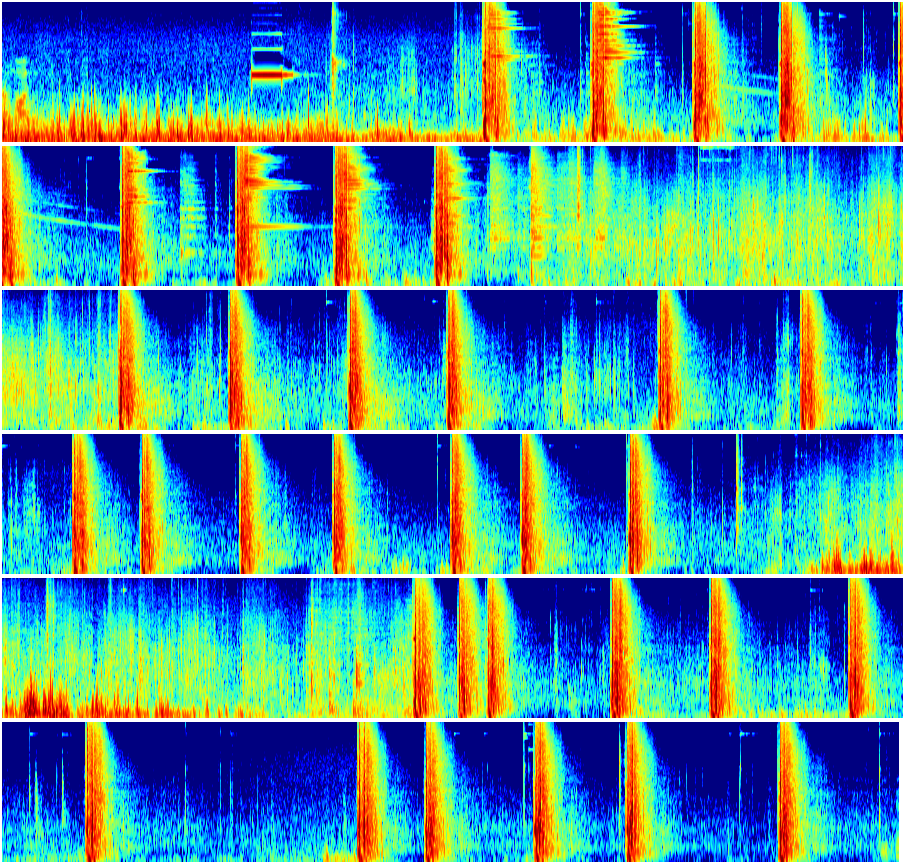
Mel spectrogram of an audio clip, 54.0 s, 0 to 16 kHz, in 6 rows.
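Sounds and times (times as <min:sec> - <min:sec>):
pistol shots: 0:04.8 - 0:05.2, 0:05.9 - 0:08.2, 0:09.0 - 0:09.4, 0:10.2 - 0:10.6, 0:11.4 - 0:13.7, 0:20.3 - 0:20.6, 0:21.5 - 0:21.8, 0:22.4 - 0:22.8, 0:24.6 - 0:24.9, 0:26.0 - 0:26.3, 0:27.7 - 0:28.8, 0:29.4 - 0:29.7, 0:30.3 - 0:30.6, 0:31.5 - 0:32.6, 0:33.3 - 0:33.6, 0:40.2 - 0:41.2, 0:42.1 - 0:42.4, 0:43.1 - 0:43.4, 0:44.5 - 0:44.8, 0:45.9 - 0:46.2, 0:48.6 - 0:49.6, 0:50.3 - 0:51.6, 0:52.8 - 0:53.2.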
